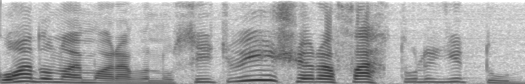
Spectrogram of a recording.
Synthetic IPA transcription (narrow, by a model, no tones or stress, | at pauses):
kwɐ̃nd̪ʊnɔzmoɾavɐ̃nʊsit̪jʊisʊɛɾɐfat̪uɾɐd͡ʒɪt̪ud̪ʊ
